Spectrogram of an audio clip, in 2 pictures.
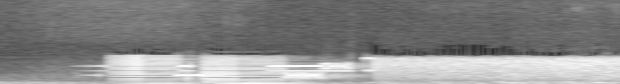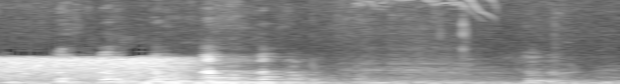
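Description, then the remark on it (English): A dial-up internet modem handshake: a burst of stepped dial and answer tones, then a loud sustained hiss of screeching static that fades out, with faint scattered laughter near the end. “This is the sound of dial up internet.”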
